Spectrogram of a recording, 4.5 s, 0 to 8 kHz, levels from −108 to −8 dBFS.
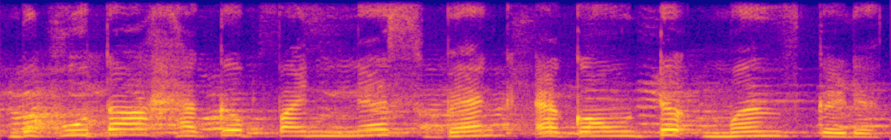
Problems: constant background noise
